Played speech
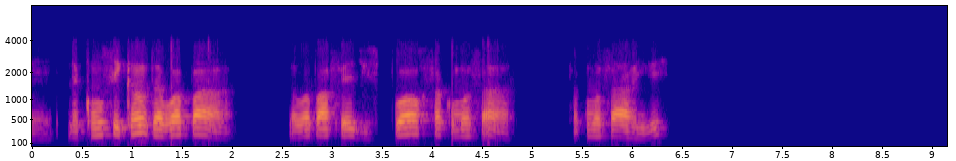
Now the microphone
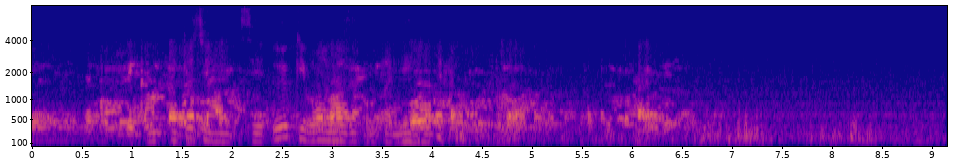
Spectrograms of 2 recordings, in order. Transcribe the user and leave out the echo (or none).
Plutôt, c'est, l- c'est eux qui vont nous accompagner.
